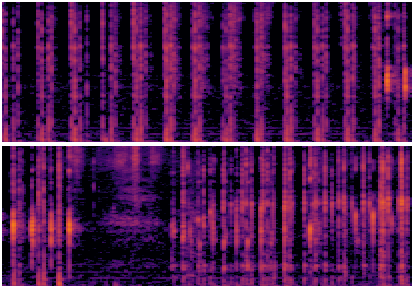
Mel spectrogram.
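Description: Fingernails tap and click on the black cap and body of a green plastic shower gel bottle. A quick, uneven run of short, dull, hollow taps is followed by a brief pause, then faster, lighter clicking. Each tap dies away almost instantly.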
